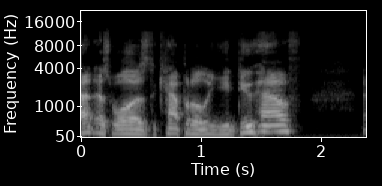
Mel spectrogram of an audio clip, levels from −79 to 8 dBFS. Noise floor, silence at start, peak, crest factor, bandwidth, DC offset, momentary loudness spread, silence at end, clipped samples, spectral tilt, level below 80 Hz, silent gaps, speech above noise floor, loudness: -57 dBFS; 0 s; -10 dBFS; 18 dB; 12.5 kHz; under 0.1%; 6 LU; 0 s; under 0.1%; -5 dB/octave; -62 dBFS; none; 29 dB; -27 LUFS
